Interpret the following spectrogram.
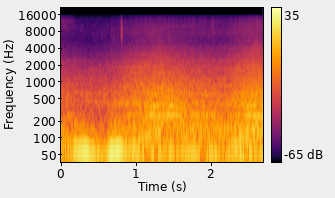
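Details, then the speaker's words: Toyota Land Cruiser VX 80 six-cylinder engine revved to about 1800–2000 rpm, running smooth and even with no misfire, no jerking or shaking; normal engine rev without misfire. "Lalu kita putar gas hingga sekitar 1800 hingga 2000 RPM, dan tidak terjadi misfire. Tidak ada kesalahan penembakan. Mesinnya tidak tersentak. Tidak ada guncangan."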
